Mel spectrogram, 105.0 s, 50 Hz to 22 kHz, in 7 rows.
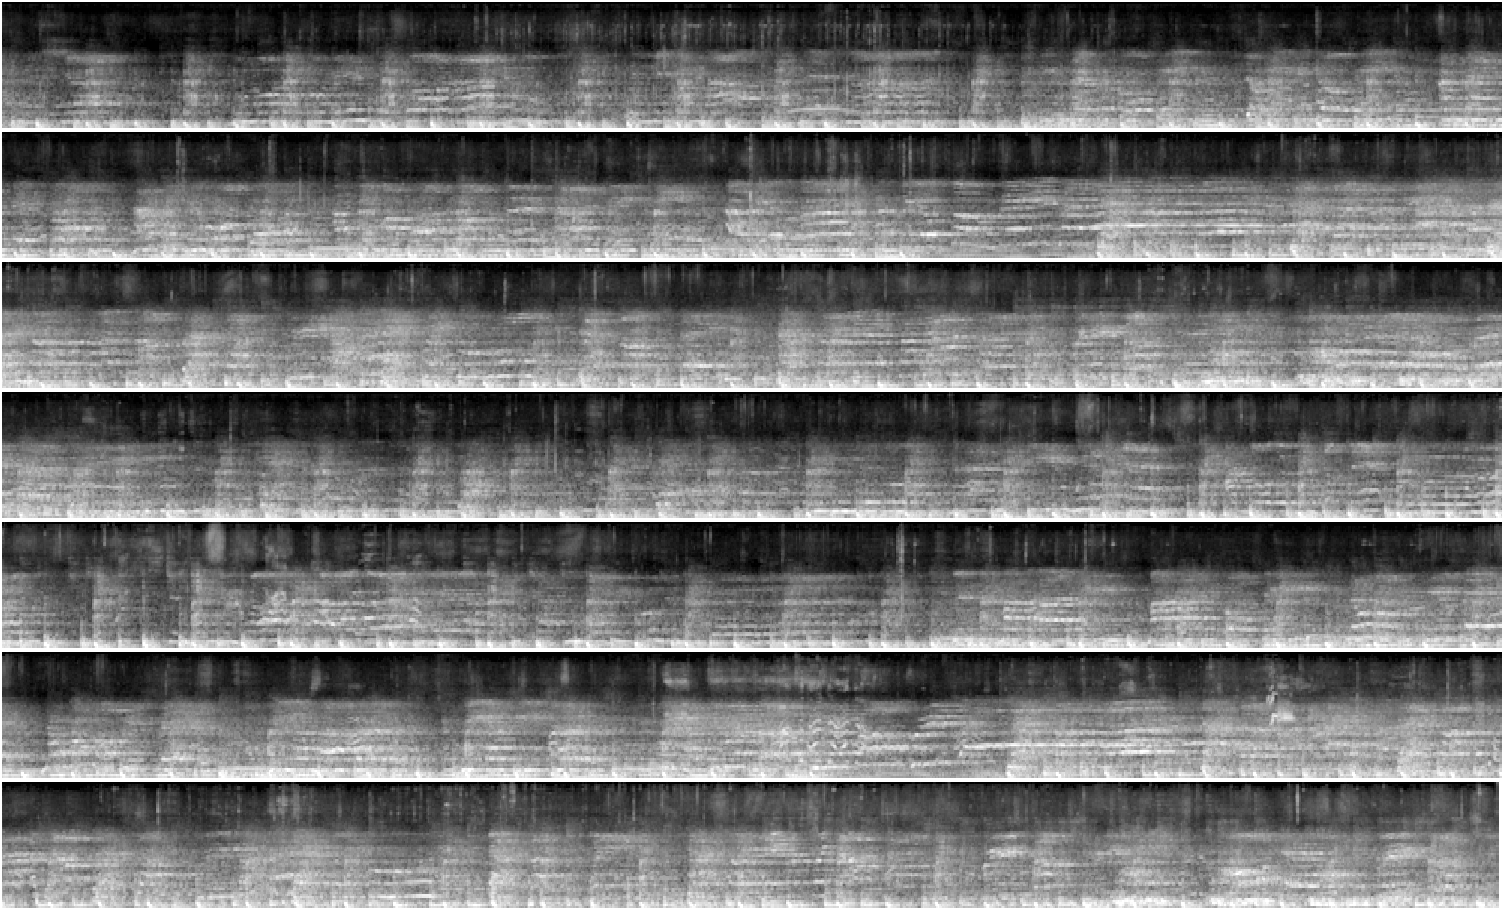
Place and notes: {
  "title": "Katharinenstraße, Dortmund, Germany - onebillionrising, joining the dance...",
  "date": "2018-02-14 16:20:00",
  "description": "...joining the dance… mics in my ears… good to see that quite a few men are joining the dance...\nglobal awareness of violence against women",
  "latitude": "51.52",
  "longitude": "7.46",
  "altitude": "89",
  "timezone": "Europe/Berlin"
}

